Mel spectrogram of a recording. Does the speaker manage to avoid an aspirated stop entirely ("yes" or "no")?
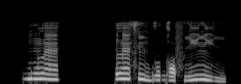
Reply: yes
